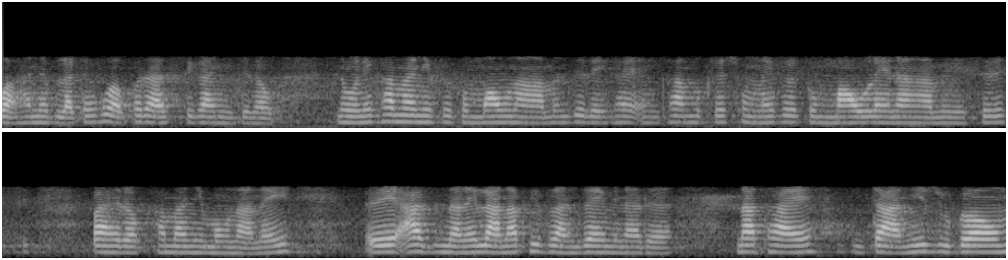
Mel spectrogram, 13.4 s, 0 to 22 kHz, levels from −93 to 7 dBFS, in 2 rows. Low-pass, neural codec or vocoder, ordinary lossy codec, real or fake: 3.6 kHz; codec, 16 kHz in and 24 kHz out, 1 kbps, XY-Tokenizer; AAC, 32 kbps; fake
